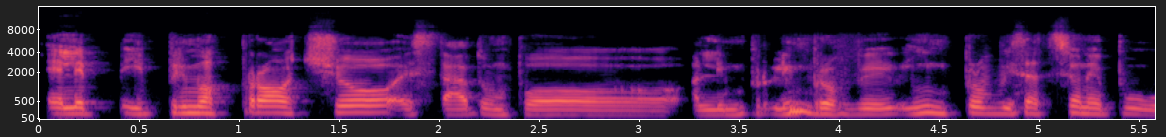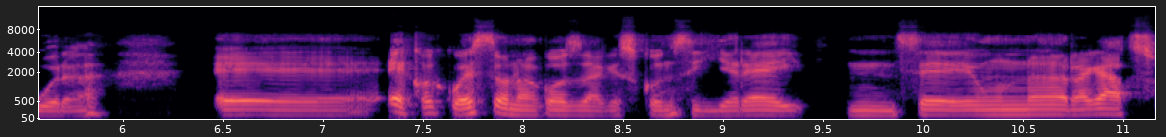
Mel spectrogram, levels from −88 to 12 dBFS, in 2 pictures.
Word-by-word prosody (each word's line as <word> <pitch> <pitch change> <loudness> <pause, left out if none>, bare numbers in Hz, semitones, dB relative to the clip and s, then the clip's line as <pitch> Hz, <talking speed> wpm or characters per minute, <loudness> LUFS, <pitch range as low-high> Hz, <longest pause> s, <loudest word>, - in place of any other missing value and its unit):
e 155 - +4
le 150 0 +5
il 150 -1 -5
primo 165 -1 +3
approccio 175 +2 +3
è - - -4
stato 135 +2 -2
un 130 -2 -7
po' 120 -3 -1
all'improv 125 +5 -6
l'improvvi 145 -7 0
improvvisazione 155 -1 0
pura 120 -6 -6 0.5
ehm 120 -2 -1
ecco - - +3
e - - -8
questa - - +4
è - - +5
una 120 -1 -1
cosa 120 -1 -1
che 115 - -10
sconsiglierei, 120 0 0 0.2
mhmm, 115 -1 -8
se 125 +1 +1
un 130 +1 -1
ragazzo 135 +1 +3
130 Hz, 140 wpm, -24 LUFS, 120-150 Hz, 0.5 s, le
